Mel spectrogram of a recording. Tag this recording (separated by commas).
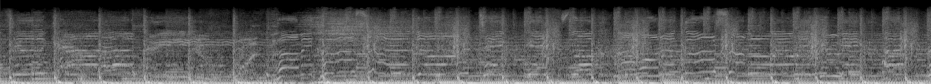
Music of Asia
